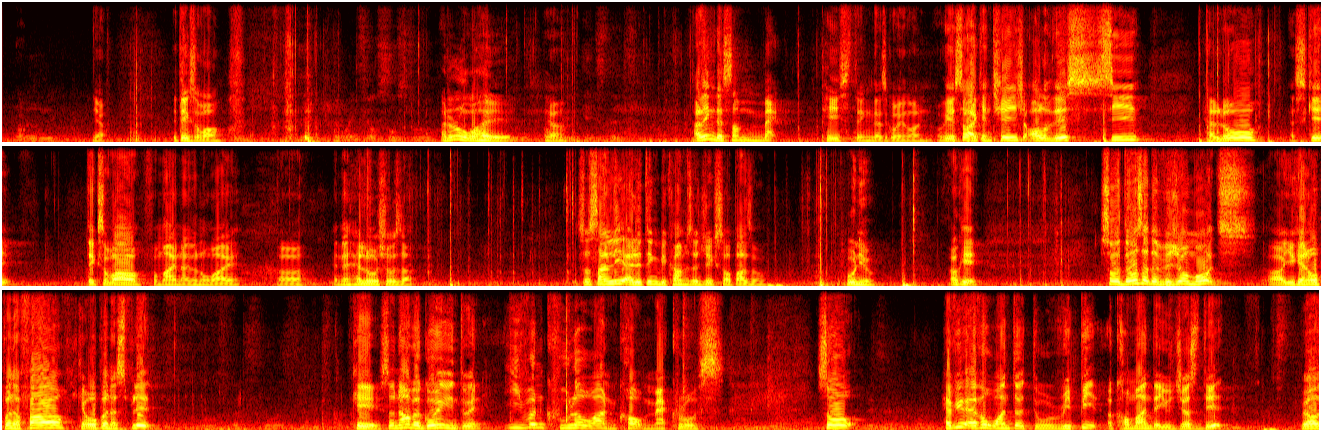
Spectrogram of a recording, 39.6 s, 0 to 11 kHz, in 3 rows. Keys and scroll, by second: 3.0 typing, 5.4-7.3 typing, 9.4-12.8 typing, 12.9 Escape, 17.6 typing, 21.3 Return, 23.3 super+Tab.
